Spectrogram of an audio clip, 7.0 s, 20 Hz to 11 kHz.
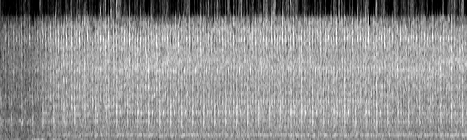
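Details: Fiat Bravo 2 1.4 T-Jet 150 HP at 215,000 km, after recent maintenance, close to engine: steady sharp knock locked to idle over an even hum; worn rod bearings confirmed, car scrapped, cause unknown; rod knock.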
